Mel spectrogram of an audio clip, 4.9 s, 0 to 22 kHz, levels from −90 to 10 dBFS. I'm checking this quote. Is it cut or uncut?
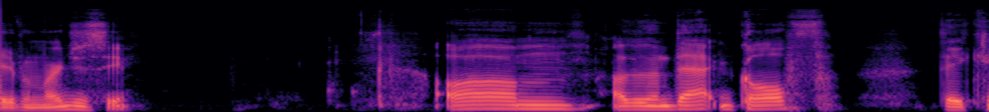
uncut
